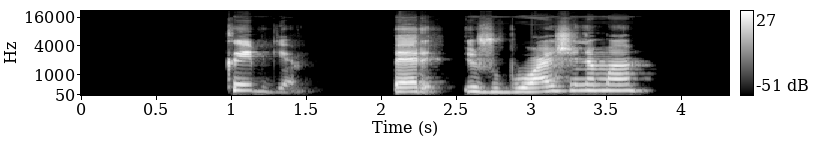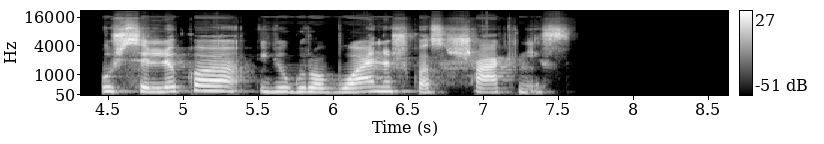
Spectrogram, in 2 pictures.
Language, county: Lithuanian, Panevėžys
